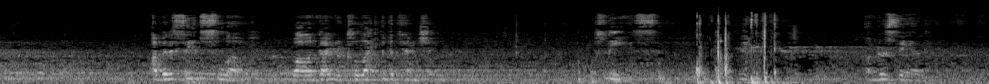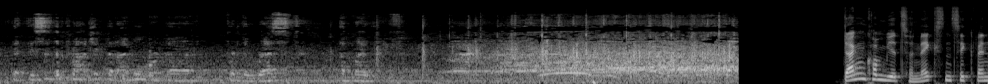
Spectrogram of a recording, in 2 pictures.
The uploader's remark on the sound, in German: Live-Aufnahmen VeeCon. In der heutigen Podcast-Episode hört ihr live in die VeeCon rein.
